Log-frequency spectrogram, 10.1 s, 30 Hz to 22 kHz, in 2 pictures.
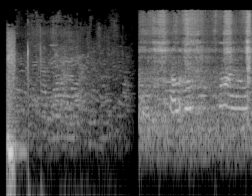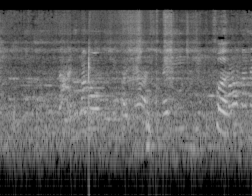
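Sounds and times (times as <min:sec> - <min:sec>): indistinct background chatter: 0:00.4 - 0:10.0.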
